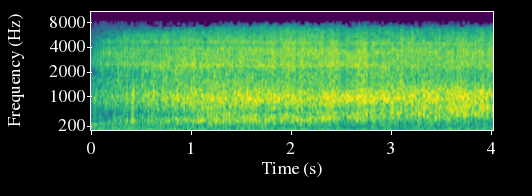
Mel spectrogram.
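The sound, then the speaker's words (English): Alka-Seltzer tablets fizz in water in a CBS radio commercial, a steady, dense hiss of tiny crackling bubbles that holds at an even, fairly loud level for about four seconds with no voices. “Now, listen to it fizz.”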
